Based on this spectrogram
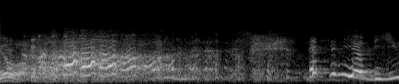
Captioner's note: laughter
